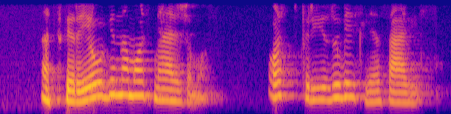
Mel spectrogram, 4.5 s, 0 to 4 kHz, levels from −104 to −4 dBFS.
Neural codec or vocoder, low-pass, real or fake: none; 3.6 kHz; real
